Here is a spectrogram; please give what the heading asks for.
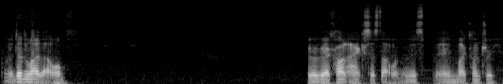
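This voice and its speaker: A man's voice: lowish voice, steady tone, moderate pace, warm tone, dry recording. A British man from the UK chatting casually while live-streaming a game, rambling with dry, muttered asides. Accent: British English. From United Kingdom.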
